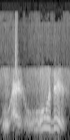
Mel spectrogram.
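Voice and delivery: ordinary talk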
